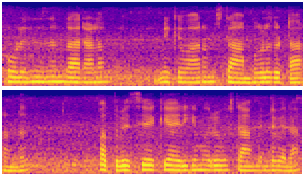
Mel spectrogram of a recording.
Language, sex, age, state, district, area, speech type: Malayalam, female, 60+, Kerala, Idukki, rural, spontaneous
